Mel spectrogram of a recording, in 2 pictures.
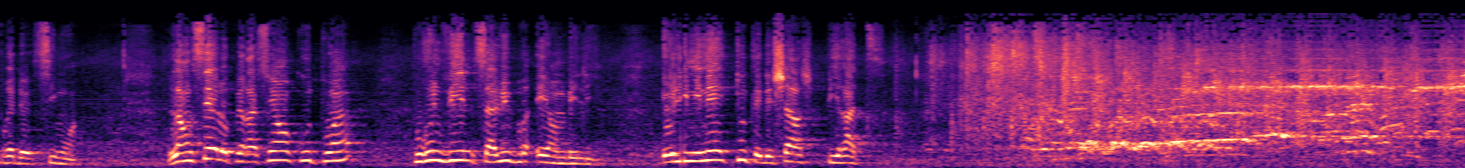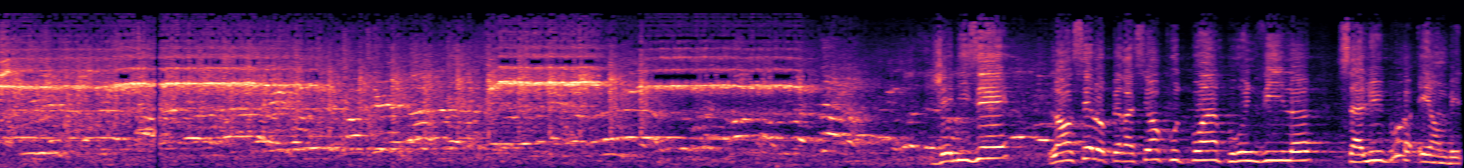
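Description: A man speaks steadily into a microphone, reading out.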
